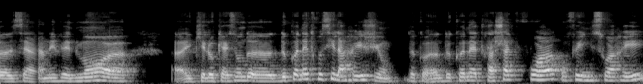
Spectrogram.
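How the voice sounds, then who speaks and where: Moving at a fairly quick pace, a woman in a plain, everyday voice speaks with lively intonation at a fairly low pitch. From France, Savoie, Sardinian parents.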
